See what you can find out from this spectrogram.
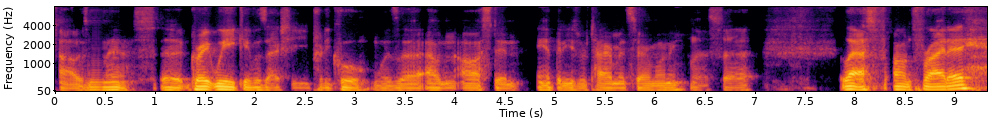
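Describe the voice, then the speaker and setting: In a very clean recording against a silent background, a man with an American accent speaks at a moderate pace in a very deep, low pitch, his dark, mellow tone showing ordinary pitch variation and big swings in loudness. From Portland, US Pacific Northwest. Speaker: podcast co-host. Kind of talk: casual chat.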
